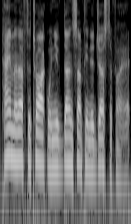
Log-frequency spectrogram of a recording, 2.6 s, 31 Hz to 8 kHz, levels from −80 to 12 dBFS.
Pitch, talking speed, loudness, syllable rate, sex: 125 Hz, 250 wpm, -16 LUFS, 6.6 syllables/s, male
